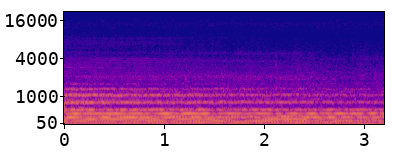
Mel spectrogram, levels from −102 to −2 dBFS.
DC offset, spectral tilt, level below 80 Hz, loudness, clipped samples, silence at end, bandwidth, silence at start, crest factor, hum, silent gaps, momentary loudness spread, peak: under 0.1%; -10 dB/octave; -48 dBFS; -38 LUFS; under 0.1%; 0 s; 7.4 kHz; 0 s; 12 dB; none; none; 4 LU; -24 dBFS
